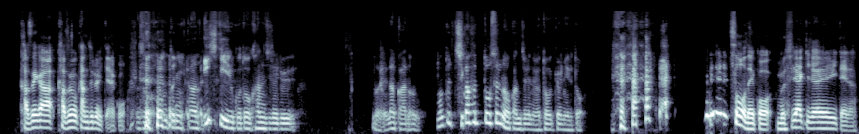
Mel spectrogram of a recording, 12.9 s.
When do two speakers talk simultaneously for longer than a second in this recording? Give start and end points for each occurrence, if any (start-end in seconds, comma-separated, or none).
none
